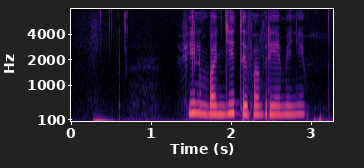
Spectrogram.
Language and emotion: Russian, neutral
